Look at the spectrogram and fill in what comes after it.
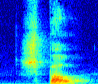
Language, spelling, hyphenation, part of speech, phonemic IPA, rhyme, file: Dutch, spouw, spouw, noun / verb, /spɑu̯/, -ɑu̯, Nl-spouw.ogg
- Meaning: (noun) an air gap, a cavity (e.g. in a cavity wall); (verb) inflection of spouwen: 1. first-person singular present indicative 2. second-person singular present indicative 3. imperative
